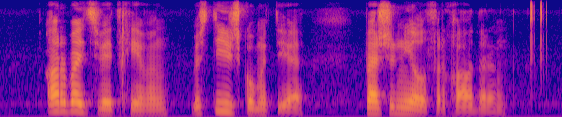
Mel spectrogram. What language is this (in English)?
Afrikaans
